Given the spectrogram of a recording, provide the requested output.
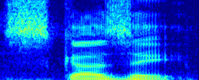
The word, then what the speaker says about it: SCSI: The abbreviation SCSI is pronounced SCSI, and this stands for Small Computer Systems Interface.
